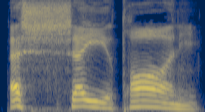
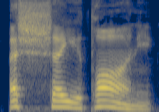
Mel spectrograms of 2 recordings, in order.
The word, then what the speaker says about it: الشيطان: When we add al to any word starts with sheen, we don't pronounce the lam.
